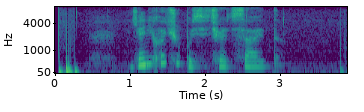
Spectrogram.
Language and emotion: Russian, sad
